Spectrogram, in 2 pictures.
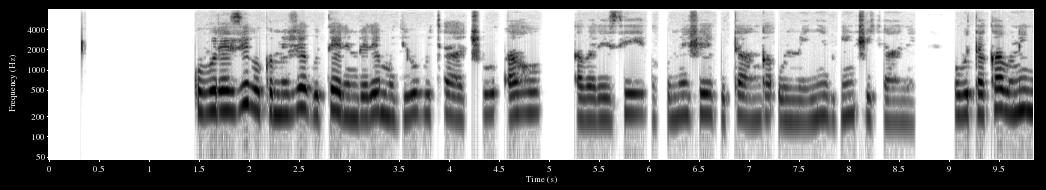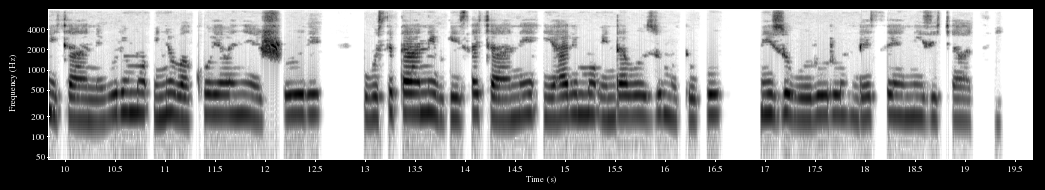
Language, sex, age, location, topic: Kinyarwanda, female, 50+, Nyagatare, education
